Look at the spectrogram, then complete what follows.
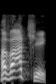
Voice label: "fireball", Irish; Worms Armageddon

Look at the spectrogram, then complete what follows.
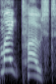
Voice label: "INCOMING", Australian; Worms Armageddon

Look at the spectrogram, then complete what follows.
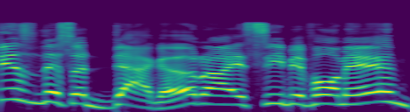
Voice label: traitor, Speech Thespian; Worms Armageddon

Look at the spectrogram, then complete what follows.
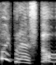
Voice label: HURRY, Speech Italian; Worms Armageddon

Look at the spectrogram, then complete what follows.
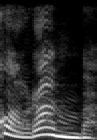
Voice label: "OOPS", Spanish

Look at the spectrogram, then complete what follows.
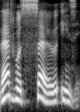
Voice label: "FLAWLESS", Stiff Upper Lip

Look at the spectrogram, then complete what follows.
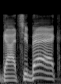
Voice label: revenge, Redneck

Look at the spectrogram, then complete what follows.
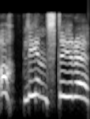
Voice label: "oi nutter", Swedish

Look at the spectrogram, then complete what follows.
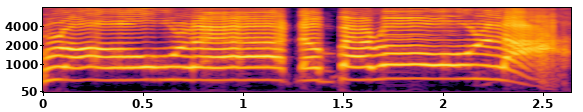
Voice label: fireball, Speech, Geezer; Worms Armageddon

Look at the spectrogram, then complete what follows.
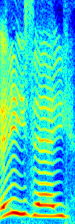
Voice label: flawless, Kidz; Worms Armageddon

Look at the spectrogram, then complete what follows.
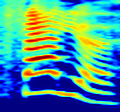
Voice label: "fire", Kidz; Worms Armageddon

